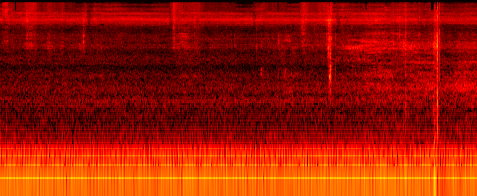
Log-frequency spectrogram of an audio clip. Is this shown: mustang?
yes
